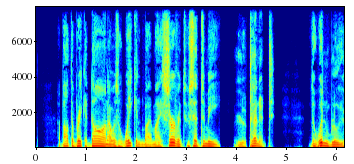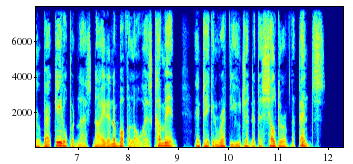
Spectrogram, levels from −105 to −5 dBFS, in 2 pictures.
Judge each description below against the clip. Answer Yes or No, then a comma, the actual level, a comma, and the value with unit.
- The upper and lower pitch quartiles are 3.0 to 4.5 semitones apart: Yes, average, 3.5 semitones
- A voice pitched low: Yes, low, 115 Hz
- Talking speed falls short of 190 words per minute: No, average, 195 wpm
